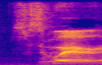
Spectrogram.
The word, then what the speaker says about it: Scuare: Square, and that's for y'all listening. It's spelled SCUARE.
